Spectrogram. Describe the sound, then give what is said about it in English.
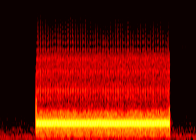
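Ringback tone of an outgoing telephone call: one steady, unbroken electronic tone lasting about two seconds, loud and alone, starting and stopping abruptly. “First caller, we are calling you right now.”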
